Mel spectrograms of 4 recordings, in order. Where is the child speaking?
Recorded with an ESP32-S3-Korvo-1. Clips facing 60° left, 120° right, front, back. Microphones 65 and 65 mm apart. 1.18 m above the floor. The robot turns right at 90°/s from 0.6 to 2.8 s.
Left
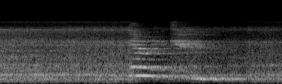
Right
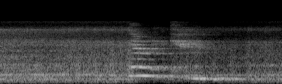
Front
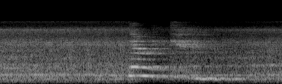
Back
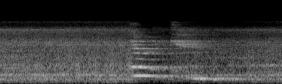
25° right, 1.2 m; by 2.2 s 60° left, 1.2 m.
